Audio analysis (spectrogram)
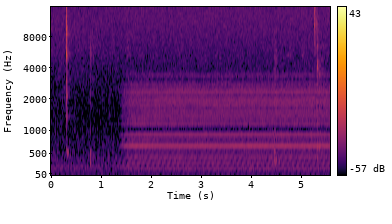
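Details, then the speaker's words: Squier Stratocaster starter-pack guitar fitted with Duncan Designed single-coil pickups, switch position 1, played through Overloud TH3 amp sim with distortion: steady buzzing 60-cycle mains hum with bright overtones, cancelled in humbucking positions 2 or 4. "So that's the first switch. That's the 60 cycle hum I'm talking about with distortion or effects."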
